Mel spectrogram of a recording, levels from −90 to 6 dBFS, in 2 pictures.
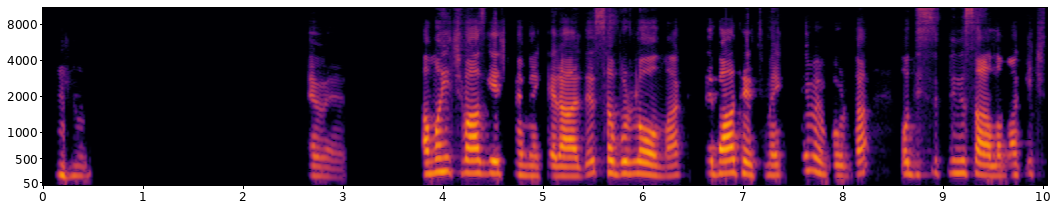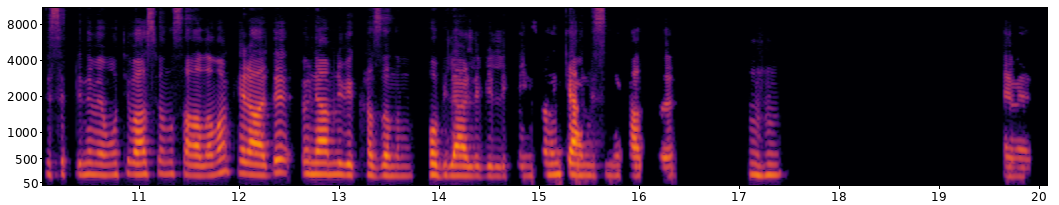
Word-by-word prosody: Hı 195 - +1
hı. 180 +2 -14 2.2
Evet. 170 -5 -10 0.7
Ama 220 +4 +6
hiç 255 -2 0
vazgeçmemek 225 -5 +4
herhâlde. 180 +3 +3
Sabırlı 225 -1 +3
olmak, 190 -2 +3 0.2
sebat 230 +1 +7
etmek 195 -3 0 0.2
değil 280 - -3
mi 235 -5 +1
burada? 195 +5 -2 0.3
O 220 -1 -1
disiplini 230 +3 -5
sağlamak, 195 -2 +2
iç 225 - -17
disiplini 210 0 -10
ve 195 - -5
motivasyonu 210 +2 -4
sağlamak 210 +5 -3
herhâlde 210 +2 +1
önemli 210 -2 -1
bir 195 -1 -4
kazanım 180 -2 -6
hobilerle 185 -3 -1
birlikte 180 0 -12
insanın 200 +3 -6
kendisine 190 -2 0
kattığı. 175 0 -6 0.7
Hı 210 - -8
hı. 195 +1 -6 2.2
Evet. 170 -2 -11
200 Hz, 100 wpm, -22 LUFS, 185-220 Hz, 2.2 s, sebat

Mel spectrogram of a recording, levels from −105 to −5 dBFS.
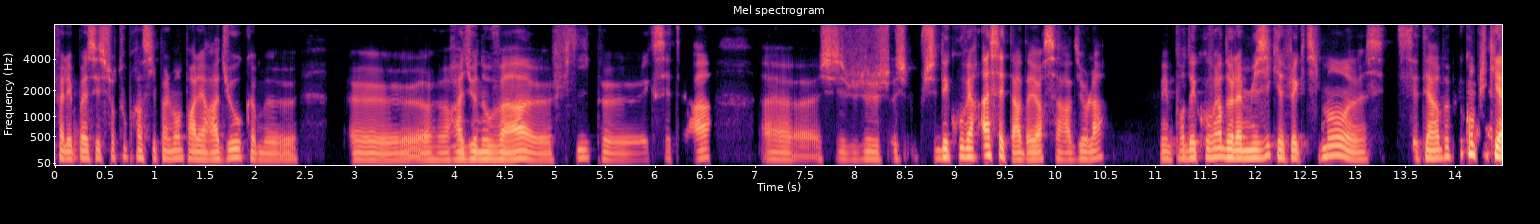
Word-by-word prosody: fallait 115 -3 0
passer 120 +1 0
surtout 130 +3 -5
principalement 125 -1 -3
par 115 -3 +1
les 105 - +2
radios 110 +6 +1
comme, 110 -5 -6
heu 95 0 -6 0.6
heu, 100 0 -3
Radio 105 +2 -1
Nova, 110 +1 +4
heu, 95 0 -4
FIP, 125 +3 -10
heu 95 -1 -7
et 100 - -15
cetera. - - -3 0.5
Heu, 105 -1 -6
j'ai 110 - -4
j 110 +1 -6
j 100 - -6
j'ai 115 -2 -4
j'ai 120 - -2
découvert 135 +1 +3
assez 160 -2 +7
tard, 105 -4 +2
d'ailleurs, 105 +2 +2
ces 110 - +1
radios-là, 110 +6 -2 0.5
mais 115 -1 -2
pour 120 +3 -5
découvrir 130 +3 +3
de 130 - +6
la 120 -1 +8
musique, 125 +6 +3
effectivement, 130 +5 +2
heu, 105 0 -1
c 110 - -9
c'était - - -2
un 120 0 +5
peu 150 - -1
plus 185 - -11
compliqué 170 -4 +7
115 Hz, 180 wpm, -26 LUFS, 105-125 Hz, 0.6 s, la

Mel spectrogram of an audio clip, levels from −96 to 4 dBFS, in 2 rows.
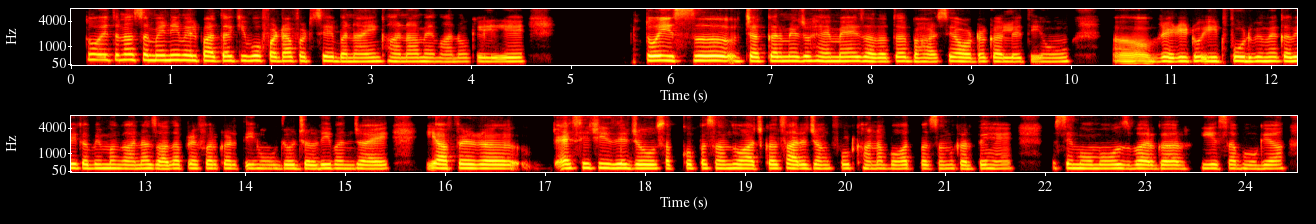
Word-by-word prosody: तो 295 0 -2
इतना 285 +1 -1
समय 270 -2 +2
नहीं 275 +1 +2
मिल 260 -1 +3
पाता 235 0 +2
कि 245 - -3
वो 250 +1 +4
फटाफट 225 -1 -2
से 230 +1 0
बनाएँ 200 +1 -2
खाना 205 -2 -4
मेहमानों 200 -1 -6
के 205 +1 -7
लिए। 205 +1 -1 1.2
तो 245 0 +10
इस 245 -2 +5 0.6
चक्कर 225 0 +2
में 225 0 +1
जो 235 +1 +3
है 230 -2 0
मैं 220 +1 +1
ज़्यादातर 210 0 0
बाहर 195 -1 -3
से 215 +2 -3
ऑर्डर 200 -1 0
कर 205 -1 -1
लेती 195 -1 -5
हूँ 195 +1 -6 0.5
अ, - - -8 0.4
रेडी 215 0 +2
टू 225 - +3
ईट 215 -2 0
फूड 225 -2 +3
भी 220 - +1
मैं 220 0 +1
कभी-कभी 215 -1 +1
मँगाना 205 -1 -1
ज़्यादा 200 0 -1
प्रेफर 205 0 -2
करती 200 0 -4
हूँ 200 -1 -7
जो 200 0 +1
जल्दी 200 +1 0
बन 200 -1 -4
जाए 195 -1 0 0.4
या 215 -2 +4
फिर 210 -1 +3 0.8
ऐसी 220 +2 +1
चीज़ें 220 -1 +2
जो 205 0 +3
सबको 205 0 -3
पसंद 210 -1 -1
हो 210 - +3
आजकल 205 +1 0
सारे 205 -1 +1
जंक 200 -1 -3
फूड 210 0 -4
खाना 200 0 -6
बहुत 200 0 -4
पसंद 195 0 -5
करते 190 +1 -3
हैं। 200 0 -6 0.4
जैसे 220 0 -2
मोमोज़, 200 0 -1
बर्गर 195 -1 0 0.2
ये 205 0 -2
सब 200 +1 -5
हो 190 -1 -7
गया, 200 +1 -4
205 Hz, 170 wpm, -19 LUFS, 200-220 Hz, 1.2 s, तो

